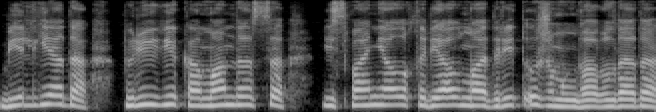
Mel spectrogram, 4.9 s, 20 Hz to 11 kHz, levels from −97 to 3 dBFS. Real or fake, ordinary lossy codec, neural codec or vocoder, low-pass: fake; none; vocoder, 22.05 kHz, 80 mel bands, HiFi-GAN; none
